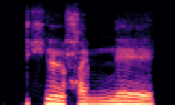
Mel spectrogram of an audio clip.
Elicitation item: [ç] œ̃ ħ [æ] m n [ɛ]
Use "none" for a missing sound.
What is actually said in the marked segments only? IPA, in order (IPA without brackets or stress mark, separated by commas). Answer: ç, æ, ɛ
